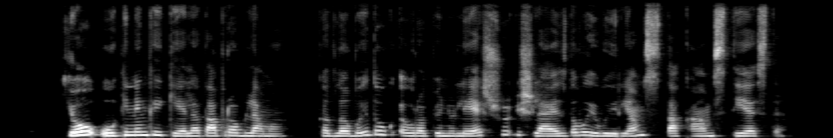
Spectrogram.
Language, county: Lithuanian, Šiauliai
